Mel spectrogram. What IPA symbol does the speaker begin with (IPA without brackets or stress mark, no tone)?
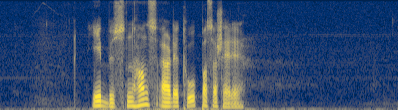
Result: iː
